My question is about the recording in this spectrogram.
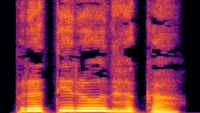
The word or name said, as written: ಪ್ರತಿರೋಧಕ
